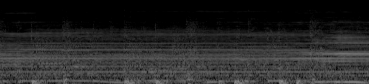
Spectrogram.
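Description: Electric hair clippers buzz steadily and close up while a haircut is given, the hum running unbroken, with small shifts in pitch as the blade moves against the grain and around the ears.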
